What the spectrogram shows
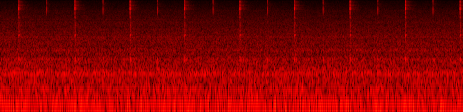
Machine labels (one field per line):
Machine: valve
